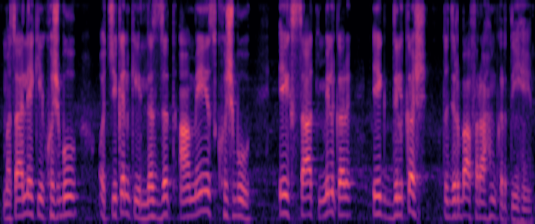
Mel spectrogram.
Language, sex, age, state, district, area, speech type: Urdu, male, 18-30, Uttar Pradesh, Saharanpur, urban, spontaneous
